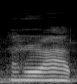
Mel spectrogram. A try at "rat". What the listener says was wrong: Ra. Ra. Hindi ra. Hindi ra. Ra. Huwag mo i-apply yung Pinoy na ra. Ra. No, ra na naman. Ra. Minsan, hindi natin naririnig sarili natin.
